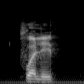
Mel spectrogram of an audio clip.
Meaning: to laugh hard
- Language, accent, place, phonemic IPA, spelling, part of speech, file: French, France, Lyon, /pwa.le/, poiler, verb, LL-Q150 (fra)-poiler.wav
